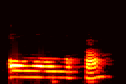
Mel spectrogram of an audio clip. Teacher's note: So author, I stressed the bit at the beginning.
